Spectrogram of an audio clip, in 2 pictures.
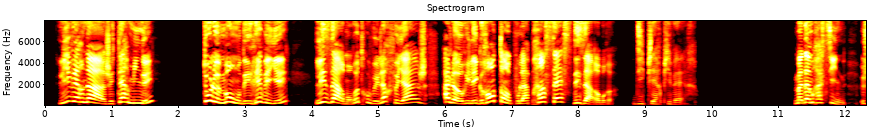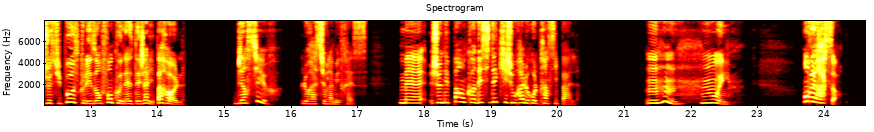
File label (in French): Livre audio enfants; Pierre Pivert prof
